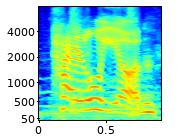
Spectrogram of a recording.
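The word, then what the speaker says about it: Caerleon: I realized Kyle Leon might not even sound like how it's spelled, but C A E R L E O N. Kyle Leon.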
